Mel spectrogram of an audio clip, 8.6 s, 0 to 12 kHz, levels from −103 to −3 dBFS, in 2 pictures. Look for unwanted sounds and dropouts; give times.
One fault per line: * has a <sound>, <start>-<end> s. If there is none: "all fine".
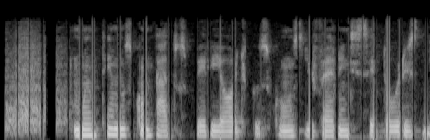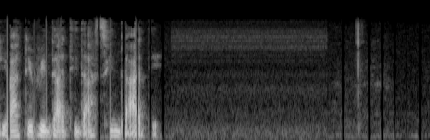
all fine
